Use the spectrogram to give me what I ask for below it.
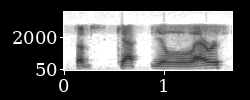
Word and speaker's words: subscapularis: I've got a significant labral tear and a partial tear of the subscapularis tendon. Is that, am I saying that right? – You are indeed.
